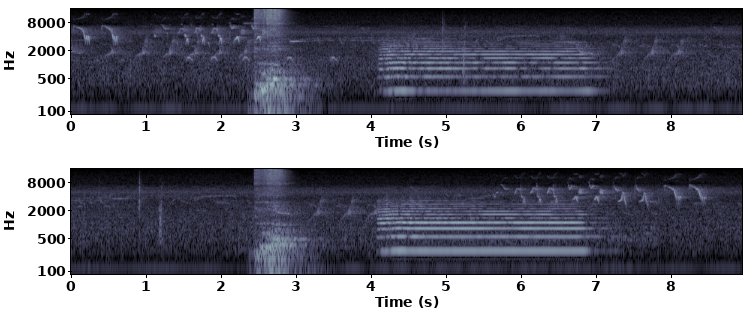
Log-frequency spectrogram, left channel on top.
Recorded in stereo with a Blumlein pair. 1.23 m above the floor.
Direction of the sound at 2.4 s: 25° left.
